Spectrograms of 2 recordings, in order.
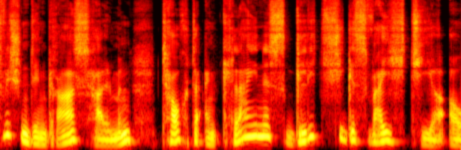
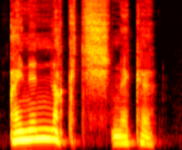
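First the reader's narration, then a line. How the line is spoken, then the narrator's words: Plain animal voice. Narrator (German): sagte das Tier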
